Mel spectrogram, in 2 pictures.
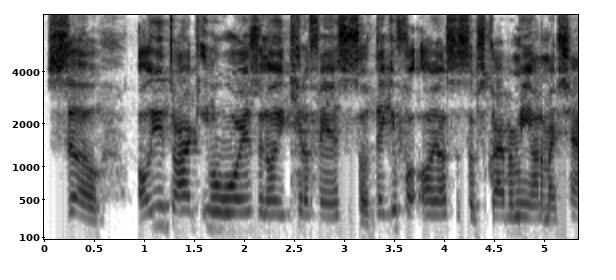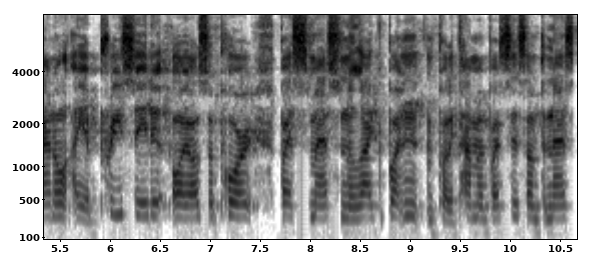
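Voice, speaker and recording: A man of about thirty talks to his viewers in halting, repetitive sentences with broken grammar. His voice is a little high and extremely bright and sharp. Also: little pitch movement, low-quality recording. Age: around 30. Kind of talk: speaking to camera in his own video.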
